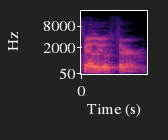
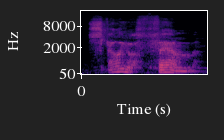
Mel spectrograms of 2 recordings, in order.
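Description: First: An R sound comes before the final m. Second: No R sound comes before the final m. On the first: The speaker calls it wrong. "Not speleotherm" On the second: The speaker calls it right. "There's no R in it"

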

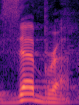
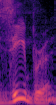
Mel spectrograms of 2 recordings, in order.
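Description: First: The first syllable rhymes with 'Deb'. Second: The first syllable sounds like 'zee'. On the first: The speaker calls it right. "Debra, but with a Z" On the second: The speaker calls it wrong. "you say zebra"

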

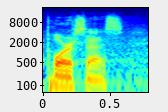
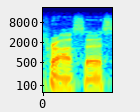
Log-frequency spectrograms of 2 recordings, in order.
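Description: First: It is said as 'porcess', with the r first. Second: It is said as the usual word 'process'. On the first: This is the misspelling that was actually printed. The speaker calls it wrong. "It said process" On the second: This is the word that should have been printed. The speaker calls it right. "it didn't say process"

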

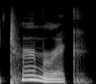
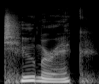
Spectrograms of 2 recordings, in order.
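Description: First: The first syllable sounds like tur, with R. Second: The first syllable sounds like too, without R. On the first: "Or do you say turmeric?" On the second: "Say T O O in the comments. Like turmeric"

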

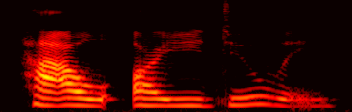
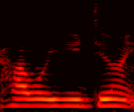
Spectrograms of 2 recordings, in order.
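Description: First: It is asked in a sincere, caring way. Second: It is asked in a casual, routine way.

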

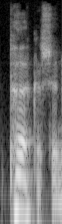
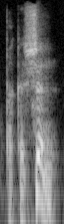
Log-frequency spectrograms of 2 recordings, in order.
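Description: First: The stress is on the first syllable. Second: The stress is on the last syllable. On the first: "rather than percussion" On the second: "or percussion"

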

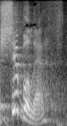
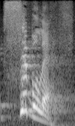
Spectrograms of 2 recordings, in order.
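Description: First: The word begins with an 'sh' sound. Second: The word begins with a plain 's' sound. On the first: The speaker calls it right. "they tried to say Shibboleth" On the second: The speaker calls it wrong. "could not pronounce the letter H"

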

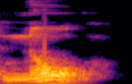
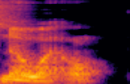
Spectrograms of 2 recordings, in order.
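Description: First: The name is said with a later German pronunciation. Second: The name is said with its original French pronunciation. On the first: The family changed it to avoid trouble. "they started pronouncing it Noel" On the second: This is the family's original pronunciation. "It was originally French. It was pronounced Noel"

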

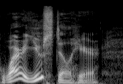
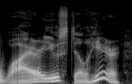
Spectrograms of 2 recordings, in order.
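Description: First: The question sounds sharp and accusatory. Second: The question sounds warm and genuinely curious. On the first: It suggests the person should have left already. The speaker calls it wrong. "make sure you be careful with the tone, right? Like" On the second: It shows real interest in why the person stays. The speaker calls it right. "we're glad that you're still with the company"

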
